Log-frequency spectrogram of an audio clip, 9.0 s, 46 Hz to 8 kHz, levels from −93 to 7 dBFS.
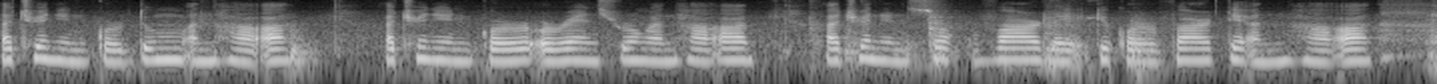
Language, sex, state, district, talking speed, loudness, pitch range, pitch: Mizo, female, Mizoram, Aizawl, 175 wpm, -19 LUFS, 195-210 Hz, 200 Hz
